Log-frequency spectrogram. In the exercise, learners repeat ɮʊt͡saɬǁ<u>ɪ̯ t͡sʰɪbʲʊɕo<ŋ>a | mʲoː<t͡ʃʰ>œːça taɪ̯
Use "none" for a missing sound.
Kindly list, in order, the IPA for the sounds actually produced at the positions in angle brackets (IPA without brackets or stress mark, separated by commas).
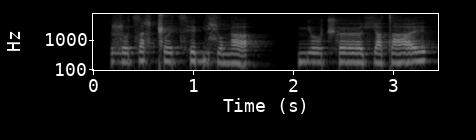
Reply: ʊ, ŋ, t͡ʃʰ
